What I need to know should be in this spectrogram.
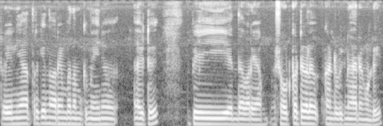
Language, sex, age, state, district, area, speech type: Malayalam, male, 30-45, Kerala, Palakkad, rural, spontaneous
